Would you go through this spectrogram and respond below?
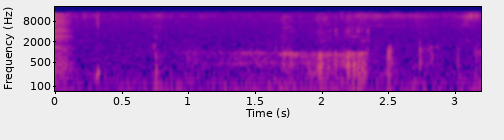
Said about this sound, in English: Take a sip of coffee there.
